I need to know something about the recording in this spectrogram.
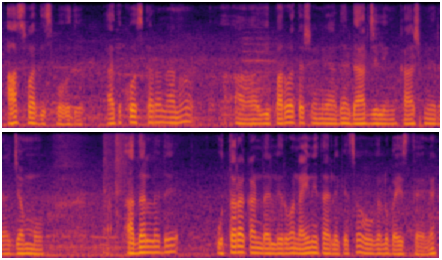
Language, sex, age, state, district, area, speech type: Kannada, male, 45-60, Karnataka, Udupi, rural, spontaneous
